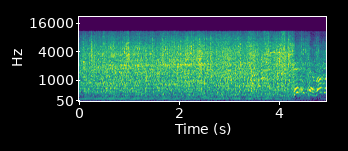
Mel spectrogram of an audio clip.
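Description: An antique Rumely OilPull tractor runs in a farm fair parade with a steady, heavy low engine drone, while people talk over it.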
